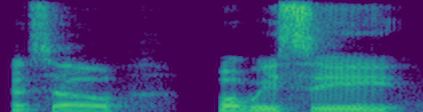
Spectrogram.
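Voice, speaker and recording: A man's voice: medium pitch, takes it slowly, clear, resonant tone. A man hosting a livestream. He greets his viewers and talks through his views in a loose, conversational way, with many fillers. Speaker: livestream host. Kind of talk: casual livestream commentary.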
